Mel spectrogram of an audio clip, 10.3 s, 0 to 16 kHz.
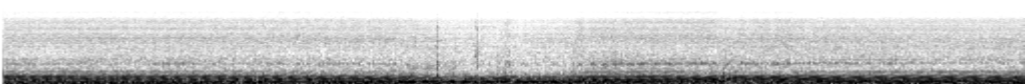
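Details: Suzuki SV650 V-twin motorcycle revving: rough, with a few sharp stumbles and dropouts mid-rev around four to five seconds; engine misfire, cause unknown.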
